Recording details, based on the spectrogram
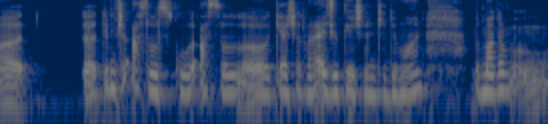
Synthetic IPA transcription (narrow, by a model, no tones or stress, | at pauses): t̪ɪmʃiʔɑsˤlskuːlʔɑ̰sˤlkaːʃt̪ˤɑbʕaʔed͡ʒukeːʃant͡ʃad̪waːnt̪ˤɑbmːaɡɾ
